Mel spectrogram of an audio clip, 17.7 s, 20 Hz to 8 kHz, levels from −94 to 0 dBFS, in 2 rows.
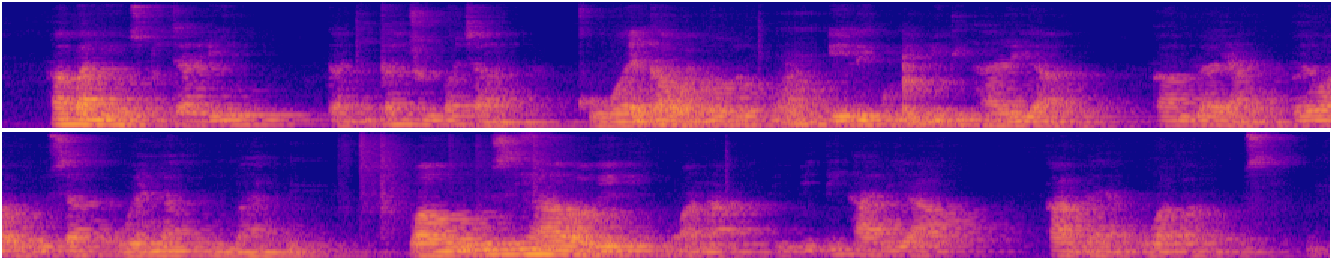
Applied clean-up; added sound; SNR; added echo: neural separator model SepFormer DNS4.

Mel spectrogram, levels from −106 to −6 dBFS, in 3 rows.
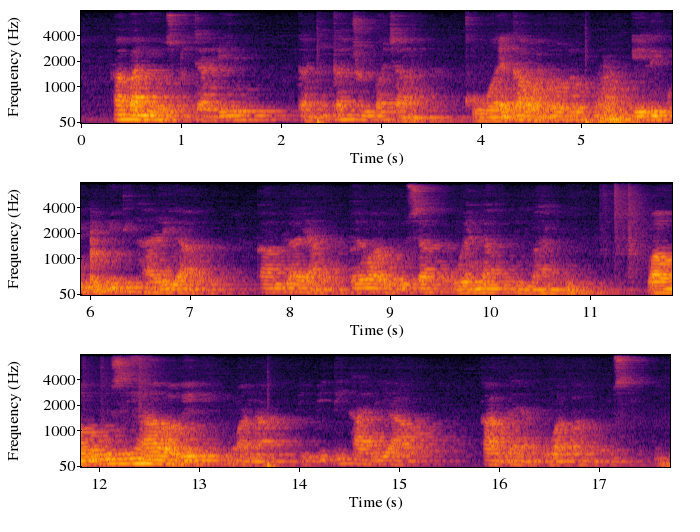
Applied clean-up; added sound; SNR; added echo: none; Bass drum; 17 dB; reverberation time 1.1 s.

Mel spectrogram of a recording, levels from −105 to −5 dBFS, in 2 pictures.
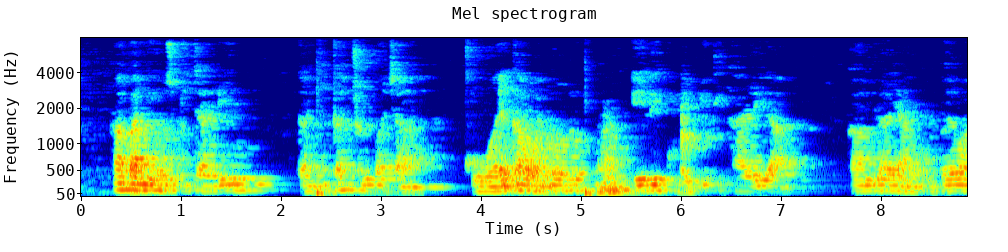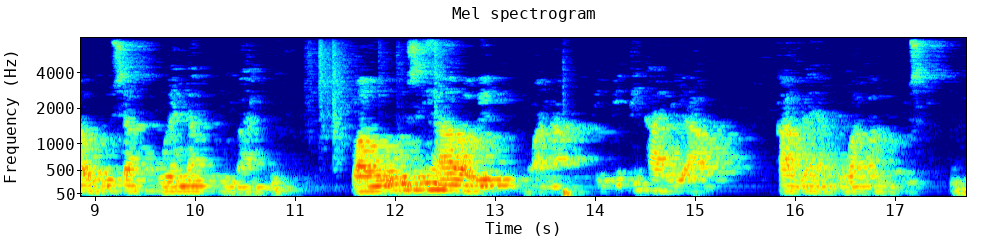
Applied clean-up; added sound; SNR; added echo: classical method WPE with log-MMSE.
